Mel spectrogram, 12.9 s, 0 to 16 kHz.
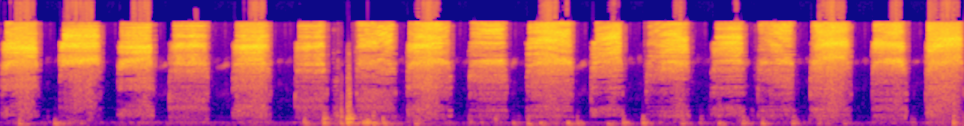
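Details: Owls at a nest box during two rodent deliveries, 29 March 2024, 7:41–7:44 pm: about fifteen raspy hissing screeches in rapid, regular succession, with some low rustling and thumping partway through.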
